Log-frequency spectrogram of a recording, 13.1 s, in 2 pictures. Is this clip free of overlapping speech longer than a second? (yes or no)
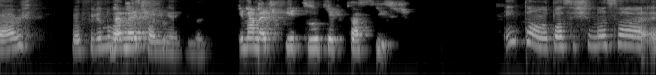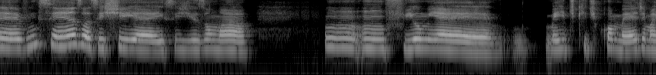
yes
